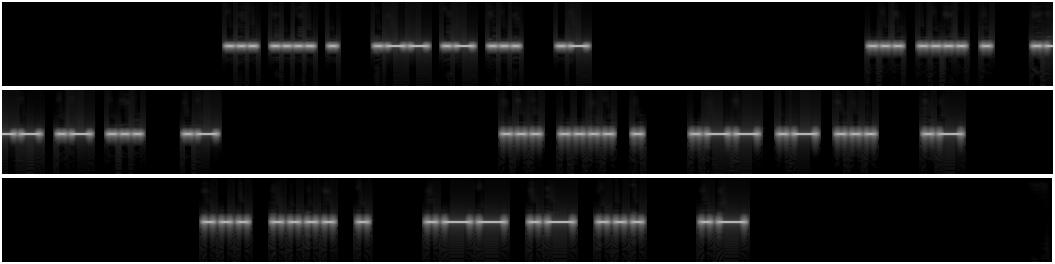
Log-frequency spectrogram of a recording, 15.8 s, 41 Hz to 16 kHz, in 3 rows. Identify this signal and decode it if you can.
Morse code, heard as a keyed tone, about 33 wpm, 700 Hz. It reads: SHE WAS A SHE WAS A SHE WAS A SHE WAS A
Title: Speed-Racing - Sets of 3 Words 28wpm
